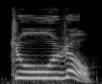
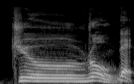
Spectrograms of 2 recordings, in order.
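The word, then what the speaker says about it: 猪肉: 사랑하죠 돼지고기는 뭐라고 하죠네 돼지고기는 쭈로 쭈로네 이때 입술 모양이 돼지처럼 약간 돼지 꿀꿀꿀 하듯이 쭈로 한번 더 주로 주로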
